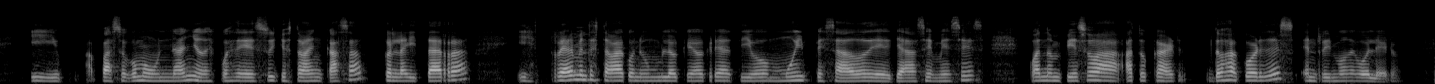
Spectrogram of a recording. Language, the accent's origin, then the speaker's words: Spanish; Paraguay; hace poesía en guaraní, también escribe canciones en guaraní, que es nuestra segunda lengua, o sea, nuestra lengua madre en realidad, en el Paraguay.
